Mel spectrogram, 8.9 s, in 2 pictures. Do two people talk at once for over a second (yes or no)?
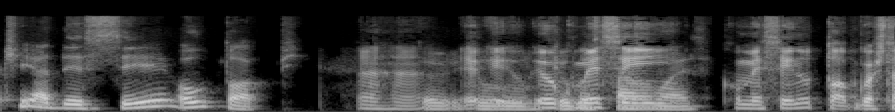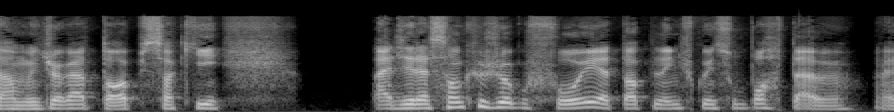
yes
